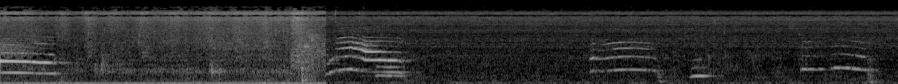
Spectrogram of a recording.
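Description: Orange-and-white cat meowing during a shower bath: a falling meow at the start, then several short meows. Shower spray hisses steadily for the first three seconds and cuts off abruptly.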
